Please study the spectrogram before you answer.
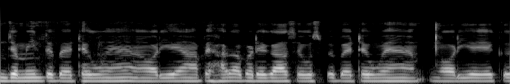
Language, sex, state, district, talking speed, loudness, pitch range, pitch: Hindi, male, Bihar, West Champaran, 260 wpm, -20 LUFS, 155-160 Hz, 155 Hz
